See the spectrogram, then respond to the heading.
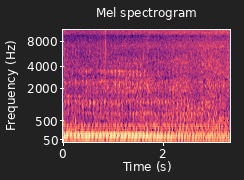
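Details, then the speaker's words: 2008 BMW 135i E88 N54 with fueling issues, first start after installing Precision Raceworks Stage 2 low-pressure fuel pump and Bosch fuel sensor: steady deep rumble, even pulses, no misfire or knock; fix of original problem unconfirmed. "All right, we did get it running off the first start. You can hear it."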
